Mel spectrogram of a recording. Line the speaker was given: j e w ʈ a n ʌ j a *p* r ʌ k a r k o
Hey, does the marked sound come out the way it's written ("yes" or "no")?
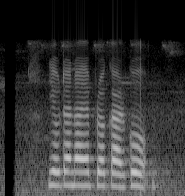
yes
